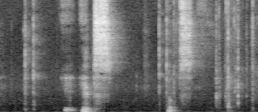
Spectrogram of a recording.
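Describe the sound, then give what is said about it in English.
Computer keyboard typing as words are entered, with a few irregular bursts of crisp key clicks separated by short pauses. “And we can, again, start typing in words.”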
